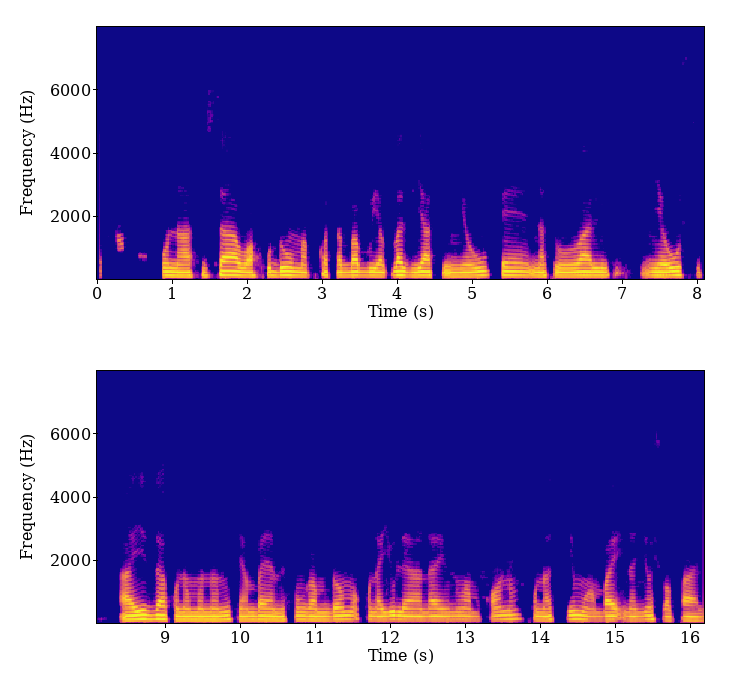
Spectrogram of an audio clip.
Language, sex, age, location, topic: Swahili, male, 18-24, Wajir, government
